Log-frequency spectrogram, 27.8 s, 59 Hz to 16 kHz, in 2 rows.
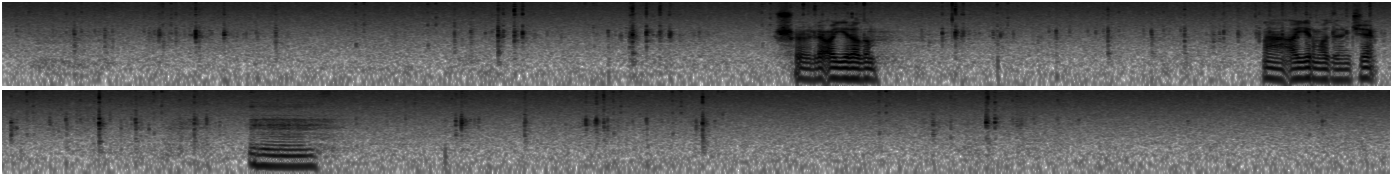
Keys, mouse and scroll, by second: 0.4 scroll up 3, 0.7 shift+middle drag, 1.0 scroll down 1, 1.1-1.5 middle drag, 1.5 click, 1.7 g, 4.2 click, 4.6 shift+middle click, 4.9 g, 6.1 shift+Tab, 6.4 g, 8.0 g, 8.6-9.4 middle drag, 9.4 g, 10.1 scroll down 3, 10.4-12.2 middle drag, 12.2 ctrl+z, 12.5 ctrl+z, 12.7 ctrl+z, 13.0 ctrl+z, 13.2 ctrl+z, 13.6 ctrl+z, 14.0 click, 14.3-14.8 shift+middle drag, 14.8 scroll up 1, 14.9-15.3 middle drag, 15.3 shift+click, 15.6 shift+middle drag, 15.8 Tab, 16.5-17.6 middle drag, 17.6 scroll up 1, 17.8-19.6 middle drag, 19.6 2, 19.9 alt+click, 20.5 alt+shift+click, 21.0-23.7 right drag, 23.7 /, 23.9 middle click, 24.1 scroll up 2, 24.3 middle click, 24.6-25.0 scroll down 5, 25.0 scroll up 3, 26.9 click.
